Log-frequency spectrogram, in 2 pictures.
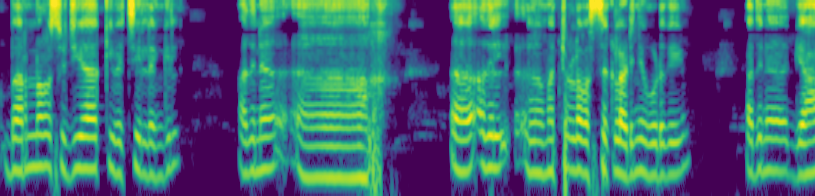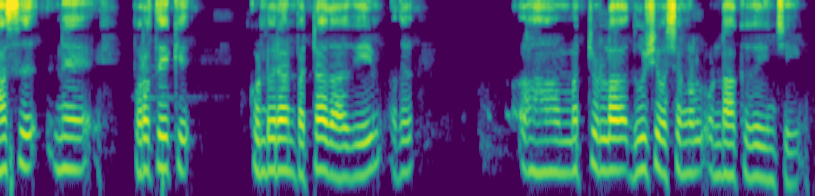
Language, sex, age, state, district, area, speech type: Malayalam, male, 30-45, Kerala, Kottayam, urban, spontaneous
